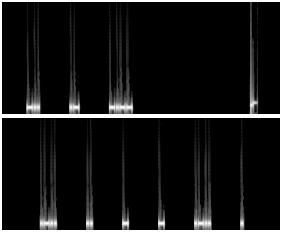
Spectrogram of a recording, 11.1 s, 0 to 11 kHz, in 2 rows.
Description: Morse code, heard as a keyed tone, about 36 wpm, spaced as for 12 wpm, 690 Hz. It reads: DAY LITTLE
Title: 6x Character Spacing - Top 300 Words - 35wpm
